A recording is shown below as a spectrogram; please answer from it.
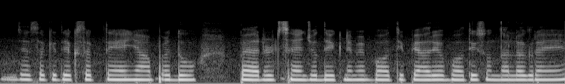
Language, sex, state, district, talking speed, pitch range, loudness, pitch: Hindi, female, Uttar Pradesh, Varanasi, 245 wpm, 210-220 Hz, -16 LUFS, 215 Hz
